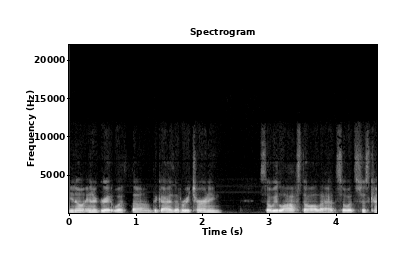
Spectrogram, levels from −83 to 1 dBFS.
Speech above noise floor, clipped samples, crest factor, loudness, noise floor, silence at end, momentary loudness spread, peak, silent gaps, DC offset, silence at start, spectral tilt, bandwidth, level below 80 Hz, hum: 43 dB; under 0.1%; 14 dB; -16 LUFS; -58 dBFS; 0 s; 7 LU; -2 dBFS; none; under 0.1%; 0 s; -7.5 dB/octave; 9.2 kHz; -58 dBFS; none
